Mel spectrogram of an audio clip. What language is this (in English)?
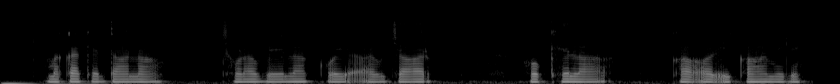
Magahi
